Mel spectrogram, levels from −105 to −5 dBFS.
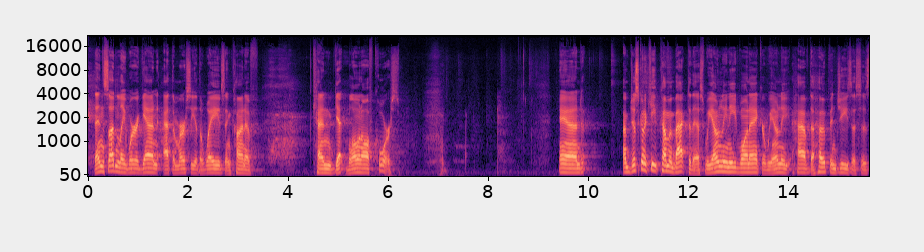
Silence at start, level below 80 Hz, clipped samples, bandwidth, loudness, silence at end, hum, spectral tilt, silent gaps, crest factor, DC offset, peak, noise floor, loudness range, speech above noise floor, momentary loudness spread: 0 s; -72 dBFS; under 0.1%; 17.5 kHz; -26 LUFS; 0 s; none; -4.5 dB/octave; none; 22 dB; under 0.1%; -6 dBFS; -71 dBFS; 6 LU; 45 dB; 10 LU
